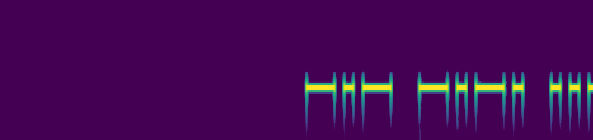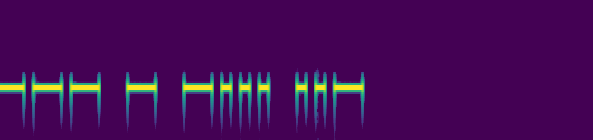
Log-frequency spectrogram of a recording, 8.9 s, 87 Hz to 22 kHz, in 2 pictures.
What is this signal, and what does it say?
Morse code, heard as a keyed tone, about 17 wpm, 700 Hz. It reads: KC2TBU
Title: USA Call Signs - 6 Characters - 17wpm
